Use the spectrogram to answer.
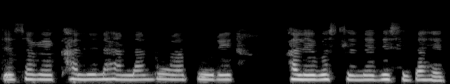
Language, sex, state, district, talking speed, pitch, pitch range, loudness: Marathi, female, Karnataka, Belgaum, 145 wpm, 225 Hz, 215-230 Hz, -20 LUFS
